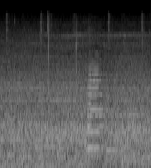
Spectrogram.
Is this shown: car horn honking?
yes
